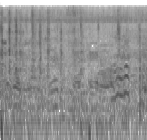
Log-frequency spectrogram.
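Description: Players and spectators shouting and calling across a futsal game, over sharp, irregular taps of running feet and the ball on the hard asphalt court.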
